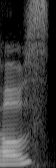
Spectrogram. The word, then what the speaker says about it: Haux: Thank you, hoes. Sorry, Let me spell it. Yeah. H-A-U-S, house. H-A-U-X, ho.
